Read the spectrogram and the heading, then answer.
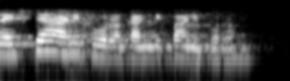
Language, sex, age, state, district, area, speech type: Tamil, female, 30-45, Tamil Nadu, Cuddalore, rural, conversation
